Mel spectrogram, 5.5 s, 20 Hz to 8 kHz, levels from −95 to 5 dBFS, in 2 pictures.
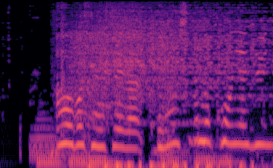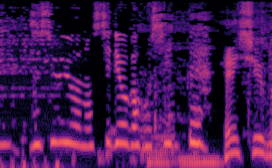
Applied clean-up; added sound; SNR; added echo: classical method spectral subtraction.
